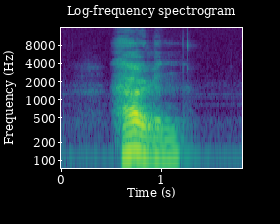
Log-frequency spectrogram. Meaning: 1. to cry, to weep 2. to howl, like a (were)wolf or wind
- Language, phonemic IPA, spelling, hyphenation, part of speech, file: Dutch, /ˈɦœy̯lə(n)/, huilen, hui‧len, verb, Nl-huilen.ogg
